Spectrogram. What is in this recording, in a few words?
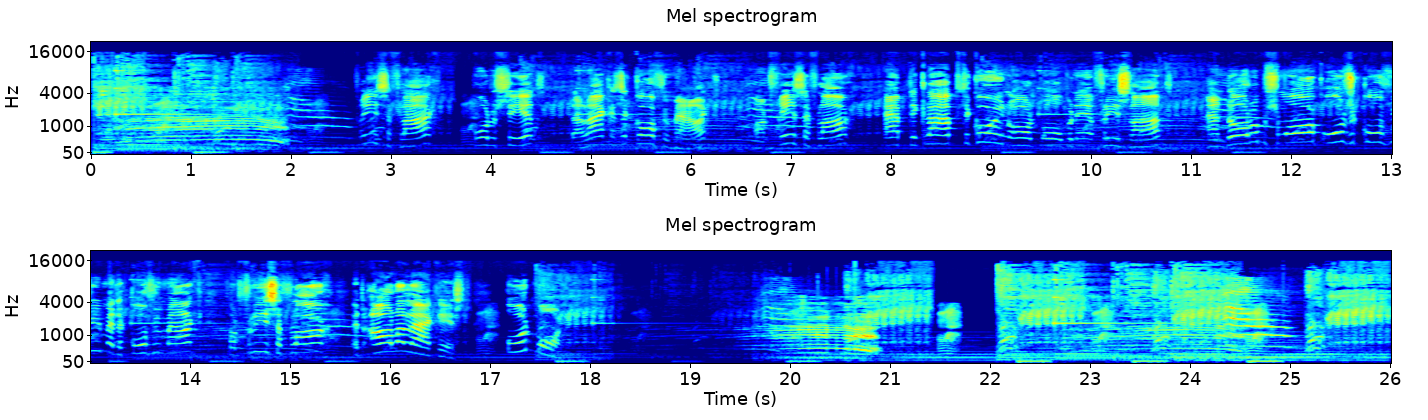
radiocommercial; Friesche Vlag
